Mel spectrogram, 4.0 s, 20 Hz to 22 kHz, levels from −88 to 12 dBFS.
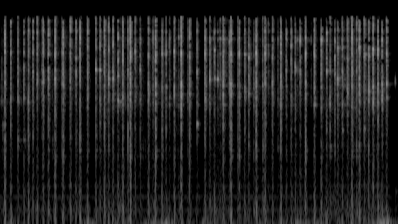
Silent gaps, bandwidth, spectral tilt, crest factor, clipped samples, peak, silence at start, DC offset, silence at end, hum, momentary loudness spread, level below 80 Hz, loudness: none; 17 kHz; 2.5 dB/octave; 30 dB; under 0.1%; -2 dBFS; 0.05 s; under 0.1%; 0.1 s; none; 4 LU; -62 dBFS; -29 LUFS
